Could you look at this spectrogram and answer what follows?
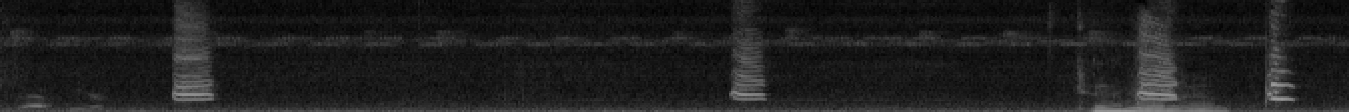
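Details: Hungry blue jay being hand-fed ground beef, shrieking for food: four harsh, buzzy shrieks spaced a few seconds apart, the third longer and richer, over a steady background hum.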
